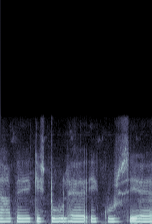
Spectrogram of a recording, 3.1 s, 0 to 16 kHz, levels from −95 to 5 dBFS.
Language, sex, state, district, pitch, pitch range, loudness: Hindi, female, Maharashtra, Washim, 205 Hz, 200-210 Hz, -15 LUFS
